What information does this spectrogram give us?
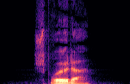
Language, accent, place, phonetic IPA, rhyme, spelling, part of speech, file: German, Germany, Berlin, [ˈʃpʁøːdɐ], -øːdɐ, spröder, adjective, De-spröder.ogg
- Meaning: 1. comparative degree of spröde 2. inflection of spröde: strong/mixed nominative masculine singular 3. inflection of spröde: strong genitive/dative feminine singular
